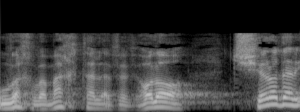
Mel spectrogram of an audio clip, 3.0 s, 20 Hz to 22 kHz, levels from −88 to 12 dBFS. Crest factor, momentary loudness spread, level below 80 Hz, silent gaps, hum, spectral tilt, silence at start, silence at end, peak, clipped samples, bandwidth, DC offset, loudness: 16 dB; 12 LU; -68 dBFS; none; none; -4 dB/octave; 0 s; 0 s; -6 dBFS; under 0.1%; 7.8 kHz; under 0.1%; -21 LUFS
